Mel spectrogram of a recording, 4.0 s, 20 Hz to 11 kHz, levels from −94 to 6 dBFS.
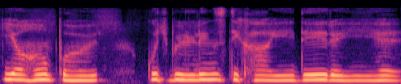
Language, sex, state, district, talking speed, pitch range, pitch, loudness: Hindi, female, Himachal Pradesh, Shimla, 120 wpm, 185-210 Hz, 195 Hz, -13 LUFS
